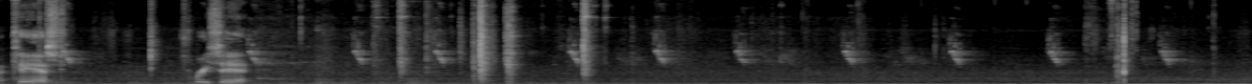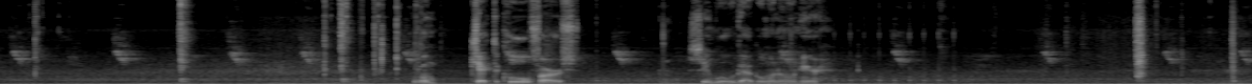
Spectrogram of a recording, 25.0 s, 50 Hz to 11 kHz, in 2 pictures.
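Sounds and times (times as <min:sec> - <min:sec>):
bird chirping: 0:02.3 - 0:04.7, 0:05.6 - 0:14.0, 0:20.2 - 0:25.0.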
